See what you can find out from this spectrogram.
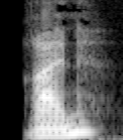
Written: rende

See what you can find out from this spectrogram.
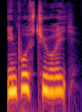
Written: INDBRUDSTYVERIS

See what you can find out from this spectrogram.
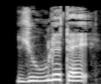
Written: juledag

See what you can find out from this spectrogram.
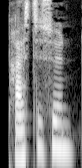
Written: præstesøn

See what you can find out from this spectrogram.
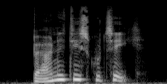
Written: børnediskotek

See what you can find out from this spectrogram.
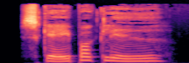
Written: skaberglæde

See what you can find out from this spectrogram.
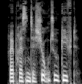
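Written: repræsentationsudgift

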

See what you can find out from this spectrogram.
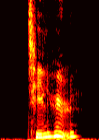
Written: tilhylle

